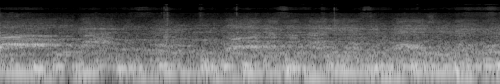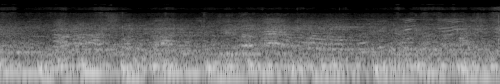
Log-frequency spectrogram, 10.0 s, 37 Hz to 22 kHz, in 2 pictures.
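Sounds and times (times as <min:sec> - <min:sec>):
bass drums pulsing: 0:00.0 - 0:10.0
crowd singing: 0:00.0 - 0:10.0.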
